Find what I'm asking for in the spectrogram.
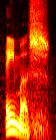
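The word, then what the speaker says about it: Abmas: Max Amos, it's A-B-M-A-S, but I believe the B is silent, and he's a great player for Oral Roberts.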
